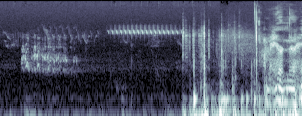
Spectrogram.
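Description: Wild Merriam's turkeys gobble and call in a quiet outdoor setting, with a thin high trill in the middle, then louder rustling and movement close by.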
